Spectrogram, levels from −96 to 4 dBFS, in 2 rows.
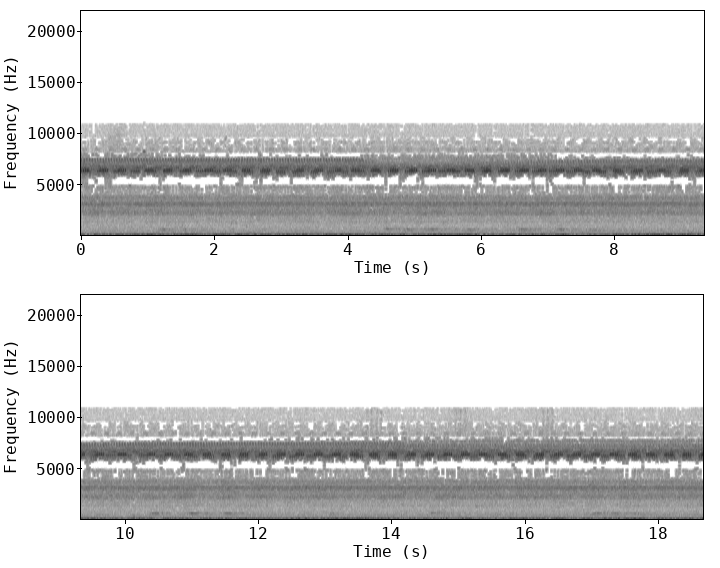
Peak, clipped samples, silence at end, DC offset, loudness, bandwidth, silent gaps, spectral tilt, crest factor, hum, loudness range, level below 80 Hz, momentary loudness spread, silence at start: -10 dBFS; under 0.1%; 0 s; under 0.1%; -23 LUFS; 11 kHz; none; 0.5 dB/octave; 16 dB; none; 1 LU; -34 dBFS; 2 LU; 0 s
